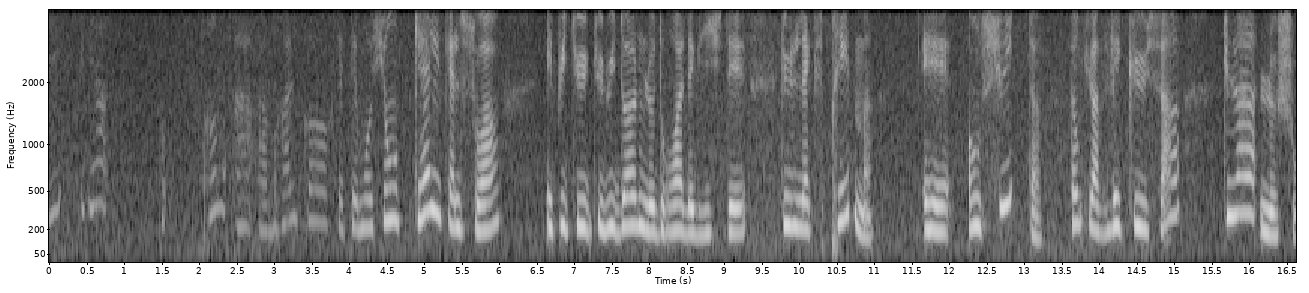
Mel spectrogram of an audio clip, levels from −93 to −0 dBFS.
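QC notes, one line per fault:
No faults found.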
